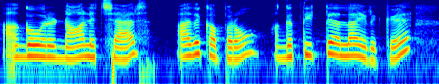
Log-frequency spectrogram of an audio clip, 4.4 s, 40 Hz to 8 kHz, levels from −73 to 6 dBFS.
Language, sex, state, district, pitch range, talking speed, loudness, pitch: Tamil, female, Tamil Nadu, Nilgiris, 215-255 Hz, 125 wpm, -17 LUFS, 230 Hz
